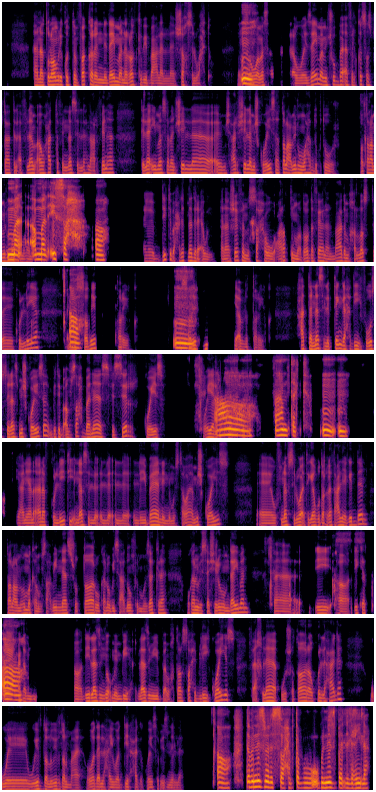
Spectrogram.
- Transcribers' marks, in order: tapping; other background noise; unintelligible speech; unintelligible speech; distorted speech
- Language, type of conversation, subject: Arabic, podcast, إيه دور الصحبة والعيلة في تطوّرك؟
